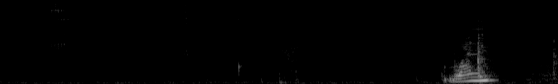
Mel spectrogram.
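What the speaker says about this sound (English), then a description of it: "So use a point of your scissors to clip." Sharp scissors snip the fabric corners of a knife-edge throw pillow cover: a couple of close, crisp cuts near the end, after faint handling rustles in a quiet room.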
